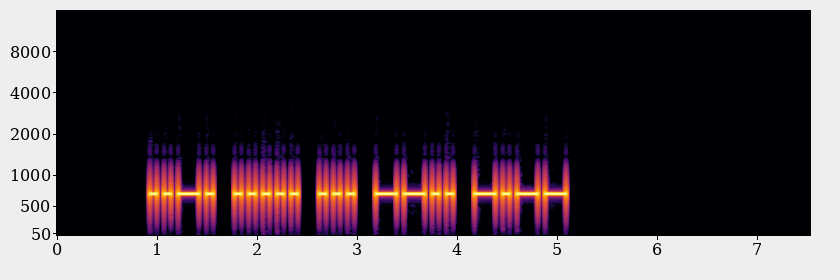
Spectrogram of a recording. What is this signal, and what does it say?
Morse code, heard as a keyed tone, about 17 wpm, 700 Hz. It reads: F5SZY
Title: DXCC-100 Call Signs - 5 Characters - Repeated 3x - 17wpm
